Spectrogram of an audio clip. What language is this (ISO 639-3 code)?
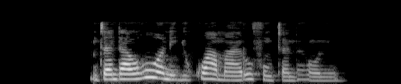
swa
